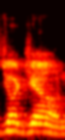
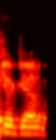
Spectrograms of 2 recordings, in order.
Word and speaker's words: Giorgione: from collage baseball it's it's georgione yeah you can say george ravioli so i'll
